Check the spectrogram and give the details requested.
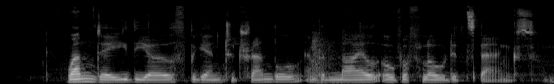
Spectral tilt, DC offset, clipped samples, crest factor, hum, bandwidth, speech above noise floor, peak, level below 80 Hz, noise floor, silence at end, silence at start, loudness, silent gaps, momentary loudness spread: -5 dB/octave; under 0.1%; under 0.1%; 22 dB; none; 16 kHz; 30 dB; -10 dBFS; -76 dBFS; -60 dBFS; 0 s; 0.65 s; -31 LUFS; none; 10 LU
